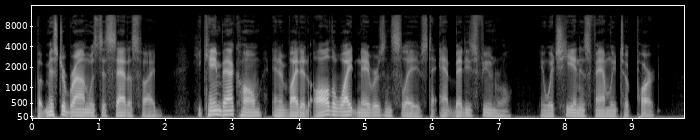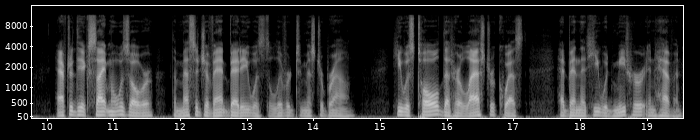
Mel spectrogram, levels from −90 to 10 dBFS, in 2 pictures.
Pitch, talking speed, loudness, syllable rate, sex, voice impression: 95 Hz, 185 wpm, -22 LUFS, 5.2 syllables/s, male, masculine, adult-like, tensed, powerful, bright, clear, cool, calm, mature, friendly, wild, lively, slightly kind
